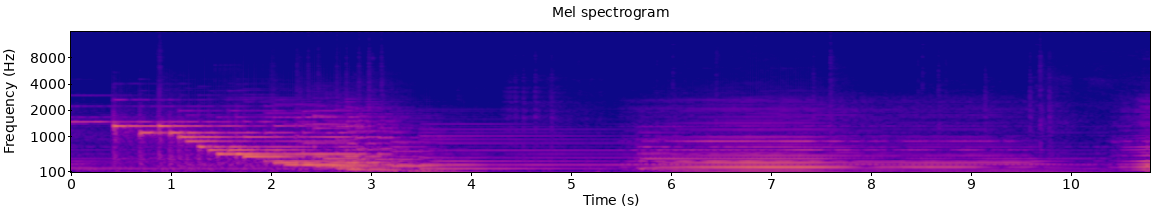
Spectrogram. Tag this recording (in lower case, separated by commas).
cello, classical music, bowed string instrument, music, musical instrument, piano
